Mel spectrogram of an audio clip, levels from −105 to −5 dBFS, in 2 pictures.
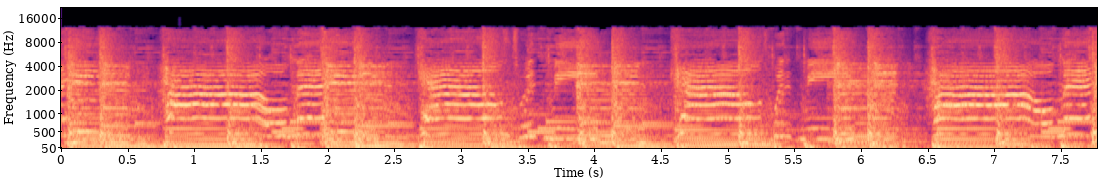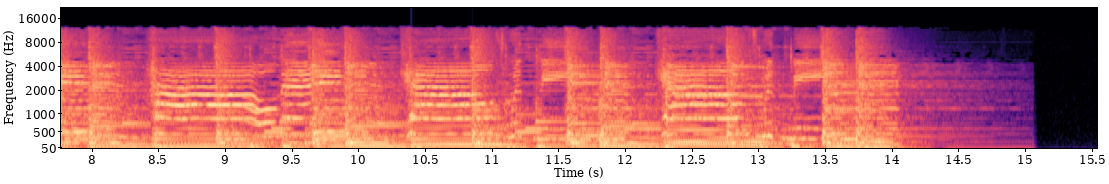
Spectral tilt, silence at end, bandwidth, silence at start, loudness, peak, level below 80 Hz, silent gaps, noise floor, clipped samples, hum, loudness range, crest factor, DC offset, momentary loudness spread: -4 dB/octave; 1.25 s; 12.5 kHz; 0 s; -12 LUFS; 0 dBFS; -24 dBFS; none; -63 dBFS; under 0.1%; none; 2 LU; 14 dB; under 0.1%; 6 LU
